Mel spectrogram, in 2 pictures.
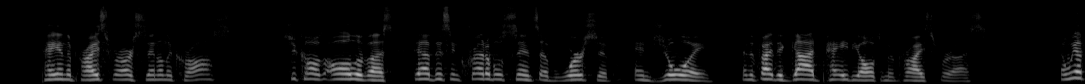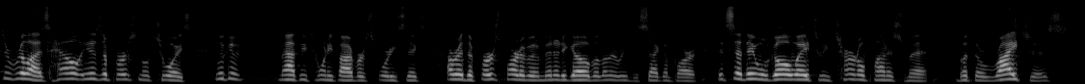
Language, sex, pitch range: English, male, 185-225 Hz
